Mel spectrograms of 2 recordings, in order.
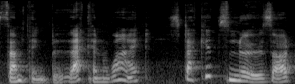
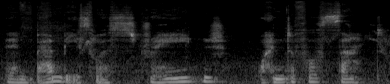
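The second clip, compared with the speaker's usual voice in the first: awed whisper; 2 semitones lower, 10 dB quieter than usual. A narrator's reading. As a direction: breathe the wonder of it. Awed narration.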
